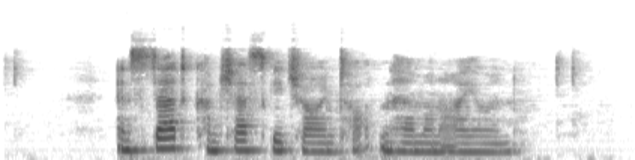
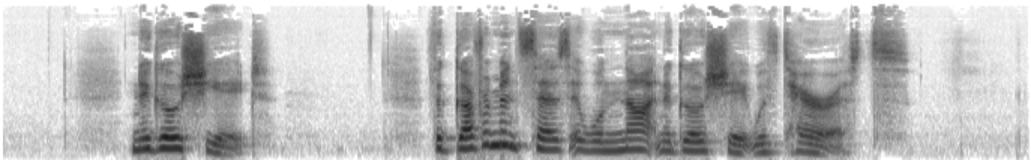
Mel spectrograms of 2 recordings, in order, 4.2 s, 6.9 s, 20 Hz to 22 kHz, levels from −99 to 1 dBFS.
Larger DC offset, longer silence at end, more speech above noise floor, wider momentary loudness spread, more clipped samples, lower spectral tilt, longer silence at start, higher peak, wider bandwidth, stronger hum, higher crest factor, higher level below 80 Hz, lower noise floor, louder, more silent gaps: neither; second, 0.4 s vs 0.85 s; second, 39 dB vs 45 dB; first, 22 LU vs 15 LU; neither; about the same, -2.5 dB/octave vs -1.5 dB/octave; second, 0.1 s vs 0.9 s; second, -18 dBFS vs 0 dBFS; second, 10 kHz vs 19 kHz; neither; about the same, 22 dB vs 24 dB; about the same, -76 dBFS vs -72 dBFS; first, -77 dBFS vs -67 dBFS; second, -37 LUFS vs -21 LUFS; neither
